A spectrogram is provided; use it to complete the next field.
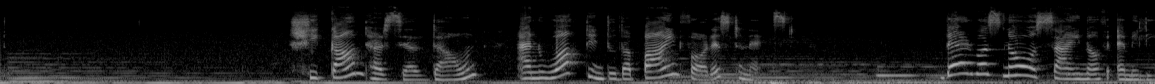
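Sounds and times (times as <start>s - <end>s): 
heavy rain: 0.0s - 4.4s, 6.6s - 11.5s
speech: 2.9s - 8.0s, 9.9s - 11.5s.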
